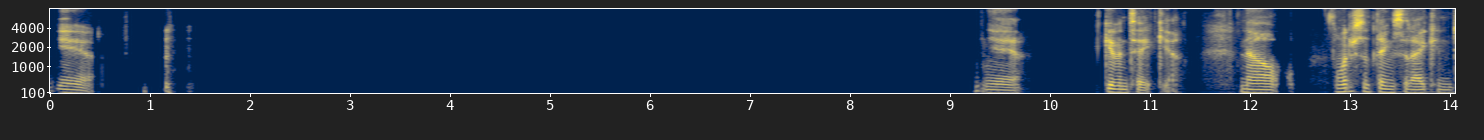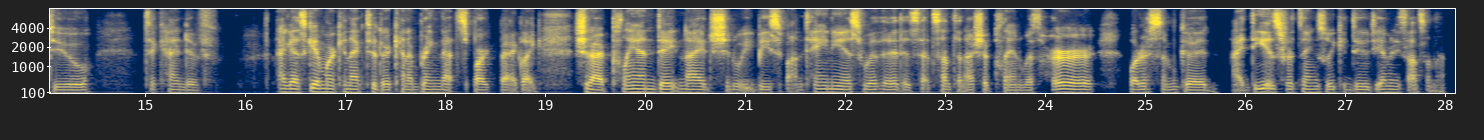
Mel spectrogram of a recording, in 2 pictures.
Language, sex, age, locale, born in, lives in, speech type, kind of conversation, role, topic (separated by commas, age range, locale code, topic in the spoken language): English, male, 20-24, en-US, United States, United States, conversation, advice, user, How can I express my love to my partner?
